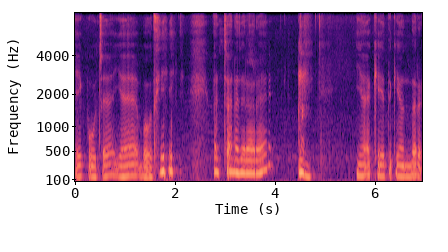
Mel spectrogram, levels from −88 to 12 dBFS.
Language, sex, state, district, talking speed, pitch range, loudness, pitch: Hindi, male, Uttar Pradesh, Muzaffarnagar, 140 wpm, 135-185 Hz, -16 LUFS, 150 Hz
